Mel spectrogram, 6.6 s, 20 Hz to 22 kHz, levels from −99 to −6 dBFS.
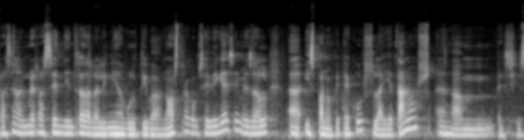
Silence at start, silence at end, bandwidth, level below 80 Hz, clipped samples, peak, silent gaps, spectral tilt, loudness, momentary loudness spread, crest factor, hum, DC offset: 0 s; 0 s; 11.5 kHz; -62 dBFS; under 0.1%; -4 dBFS; none; -6.5 dB/octave; -23 LUFS; 6 LU; 20 dB; none; under 0.1%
